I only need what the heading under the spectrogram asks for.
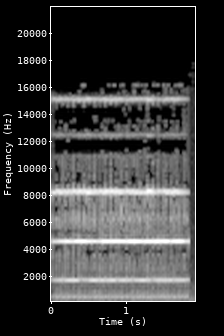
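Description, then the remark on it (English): A loud, steady electronic alarm clock rings continuously with a shrill, high-pitched tone, then cuts off abruptly near the end. “We ring the doorbell when we go to someone's house, or the ringing of the telephone, or the ringing of the alarm clock in the morning wakes you up.”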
